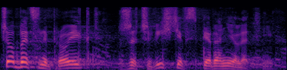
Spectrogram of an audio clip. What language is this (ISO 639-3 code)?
pol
